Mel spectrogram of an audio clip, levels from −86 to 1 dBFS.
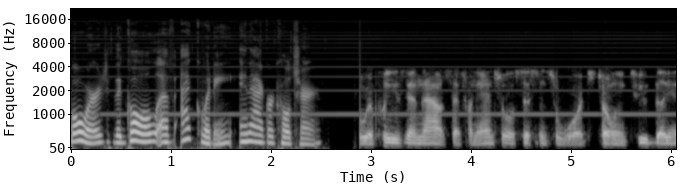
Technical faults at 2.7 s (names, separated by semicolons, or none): USB whine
